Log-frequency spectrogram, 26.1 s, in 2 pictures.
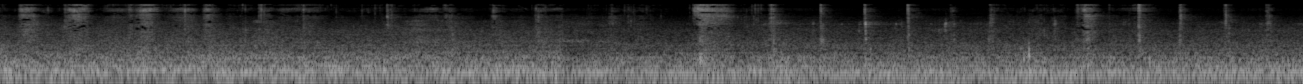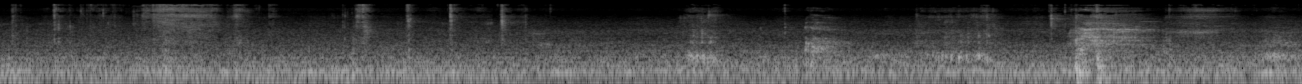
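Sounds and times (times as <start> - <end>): wet chewing: 0.2 - 15.7
lip-smacks and clicks: 7.5 - 14.0, 16.4 - 18.3.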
